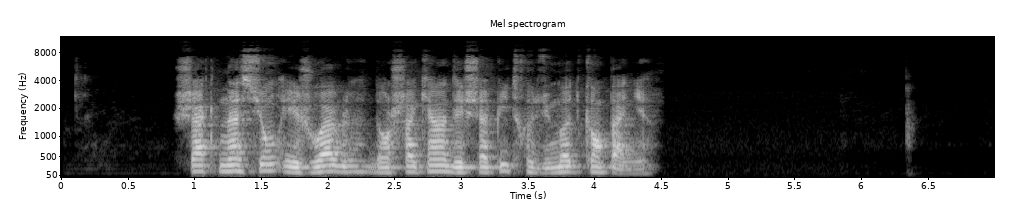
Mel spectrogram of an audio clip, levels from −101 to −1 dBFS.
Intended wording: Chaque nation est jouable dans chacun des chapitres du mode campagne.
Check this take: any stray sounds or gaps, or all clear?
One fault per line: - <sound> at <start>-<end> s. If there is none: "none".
none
